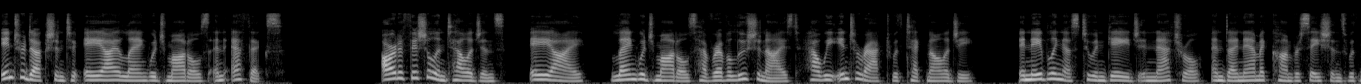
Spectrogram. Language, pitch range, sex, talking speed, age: English, 170-220 Hz, female, 125 wpm, 40-59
